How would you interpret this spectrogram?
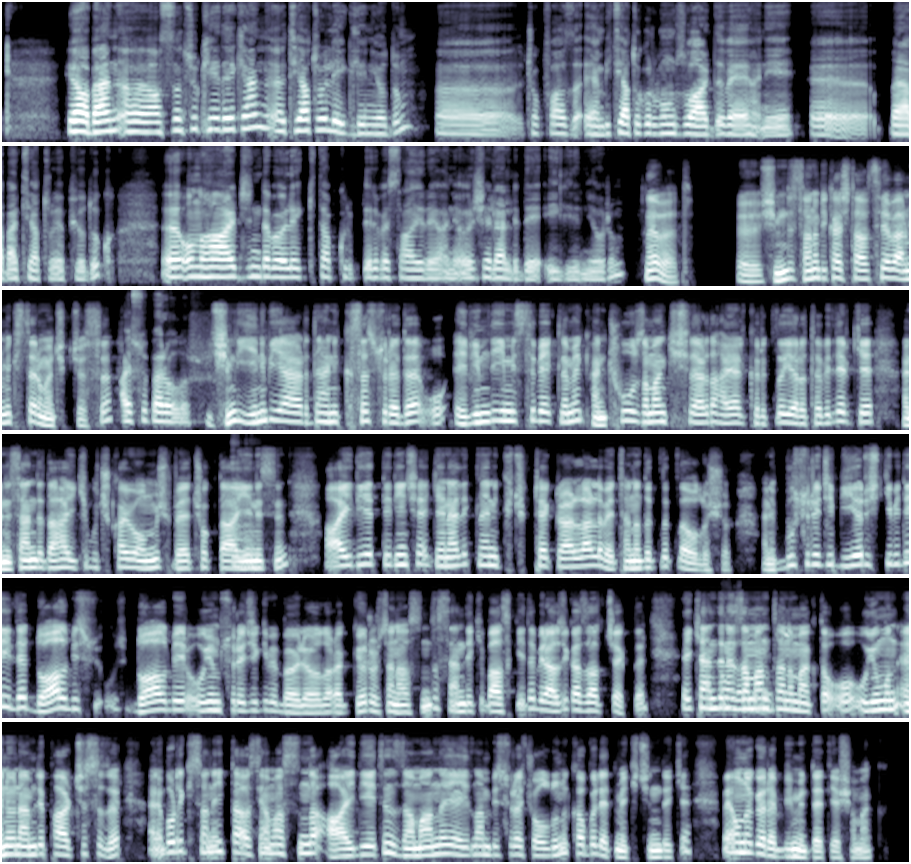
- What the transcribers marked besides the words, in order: unintelligible speech
- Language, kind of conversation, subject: Turkish, advice, Yeni bir yerde kendimi nasıl daha çabuk ait hissedebilirim?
